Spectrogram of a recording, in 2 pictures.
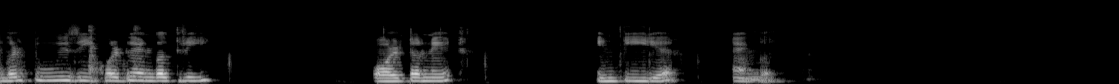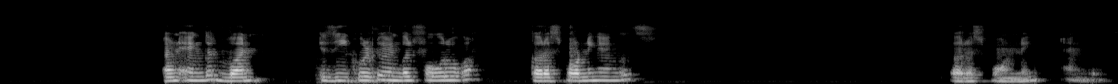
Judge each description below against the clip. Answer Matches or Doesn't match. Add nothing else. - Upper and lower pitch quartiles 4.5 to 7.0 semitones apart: Matches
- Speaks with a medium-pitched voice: Matches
